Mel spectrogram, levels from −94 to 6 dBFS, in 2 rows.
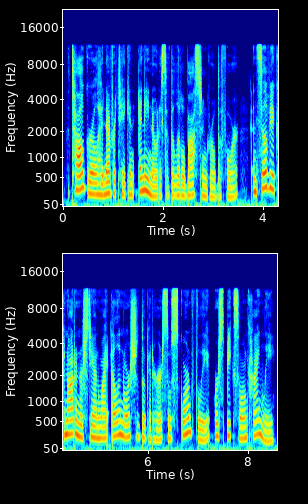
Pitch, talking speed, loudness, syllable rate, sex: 205 Hz, 215 wpm, -21 LUFS, 6.2 syllables/s, female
